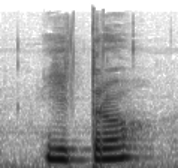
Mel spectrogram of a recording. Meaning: 1. early morning 2. old unit of measurement of land
- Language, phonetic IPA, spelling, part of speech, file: Czech, [ˈjɪtro], jitro, noun, Cs-jitro.ogg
